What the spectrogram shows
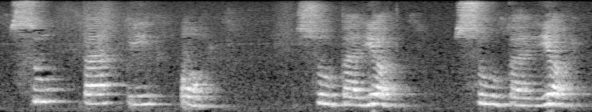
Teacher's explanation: La síl·laba tònica és l'última, les altres tres són àtones.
